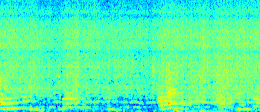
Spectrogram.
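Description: Mutton and spices frying in a pot with a soft, steady sizzle. About three and a half seconds in, a few dull knocks as the nut paste is scraped off a spoon into the pot.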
